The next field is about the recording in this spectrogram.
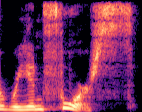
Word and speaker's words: reinforce: Cash, clarification, despondent, embezzle, heart rending, leisurely, lethargic, malady, mellow, nomadic, piecemeal, quest, random, rant, reinforce, that's the third syllable there, reinforce, seclusion, status, turmoil.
